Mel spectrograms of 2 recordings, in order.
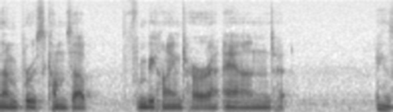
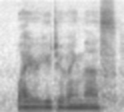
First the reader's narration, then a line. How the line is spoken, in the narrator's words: she very softly says to herself, to her reflection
